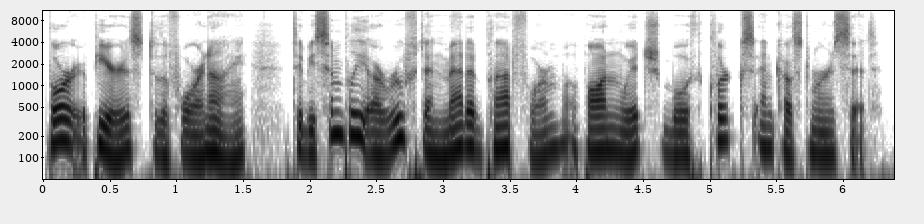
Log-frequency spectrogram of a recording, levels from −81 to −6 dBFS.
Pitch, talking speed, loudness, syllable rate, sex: 130 Hz, 205 wpm, -17 LUFS, 5.4 syllables/s, male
